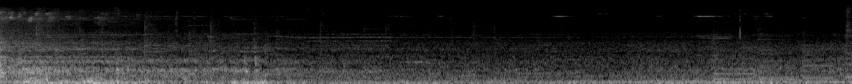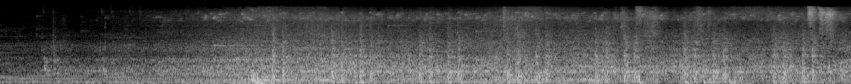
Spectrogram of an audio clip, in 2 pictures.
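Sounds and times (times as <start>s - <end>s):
electric train rumbling past: 0.0s - 17.0s
wheels clacking over rail joints: 8.9s - 17.0s.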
